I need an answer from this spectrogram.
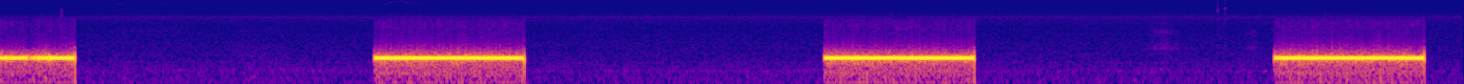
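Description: Ringback tone on a telephone line while a call connects: a steady single-pitch tone sounds in bursts of about two seconds, separated by silent gaps of about four seconds, repeating four times with no voices.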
